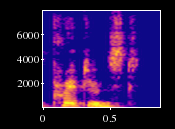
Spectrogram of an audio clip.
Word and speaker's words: preterist: Firstly, there is the preterist, some people pronounce it preterist, school.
